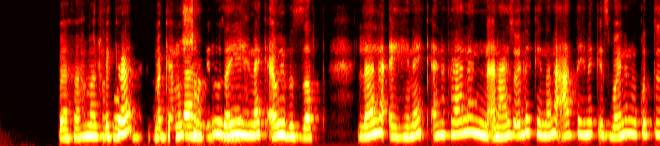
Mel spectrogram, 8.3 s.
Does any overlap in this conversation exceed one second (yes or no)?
yes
